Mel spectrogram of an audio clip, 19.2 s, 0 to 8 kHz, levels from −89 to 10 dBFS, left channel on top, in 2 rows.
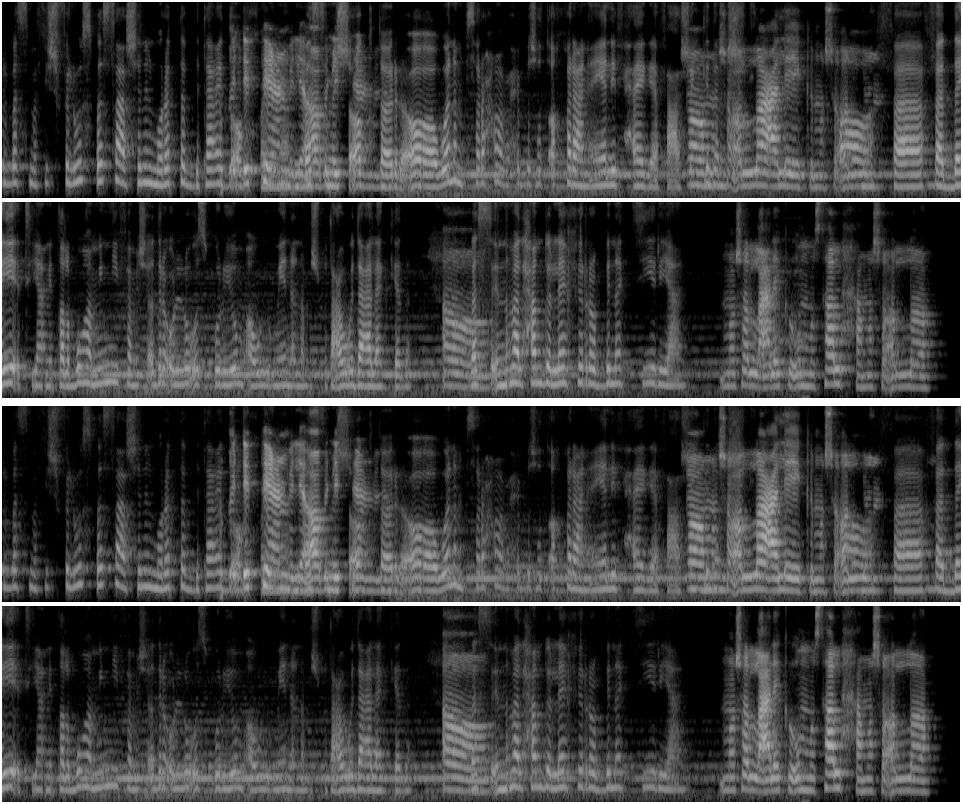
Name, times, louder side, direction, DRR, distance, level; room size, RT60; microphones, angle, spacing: voice 1, 0.0-7.4 8.4-13.7 14.3-16.4, left 4 dB, 30° left, 0.6 m, -33 dB
voice 2, 2.2-3.9 6.8-8.8 9.3-9.4 14.0-14.5 16.8-18.9, right 3 dB, 20° right, 0.5 m, -30 dB
sound 1, 3.9-17.6, equal, 60° left, 7.1 m, -45 dB
16.5 x 5.8 x 3.5 m
head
